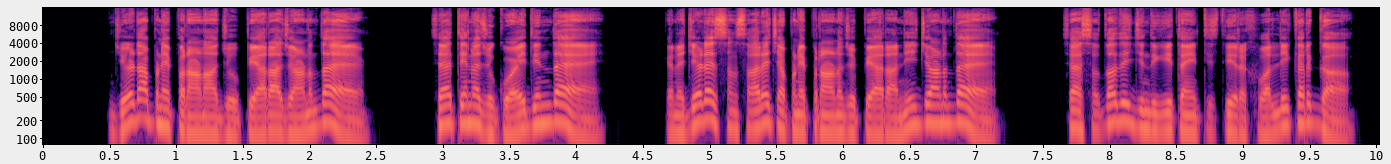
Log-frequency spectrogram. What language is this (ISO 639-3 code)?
xnr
